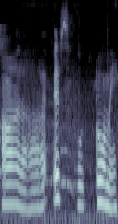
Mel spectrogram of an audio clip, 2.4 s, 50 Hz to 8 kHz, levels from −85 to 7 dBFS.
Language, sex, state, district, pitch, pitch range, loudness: Hindi, female, Madhya Pradesh, Umaria, 230 Hz, 210-255 Hz, -17 LUFS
